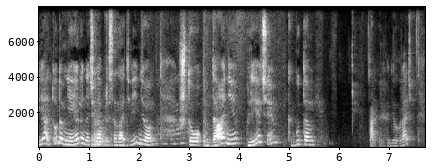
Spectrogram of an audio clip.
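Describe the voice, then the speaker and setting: Through audible room echo and noticeable background noise, a woman speaks at a medium pitch and a fairly slow pace, with very wide pitch swings and long, frequent pauses. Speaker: family vlogger. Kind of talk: casual vlog talk. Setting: hospital; in a car.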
